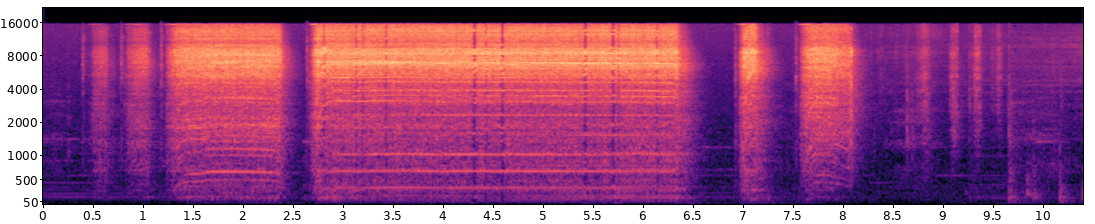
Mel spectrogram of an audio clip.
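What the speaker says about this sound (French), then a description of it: "on va déjà faire un test avec notre mèche ici" Boring a test hole with a power drill and bit while building a spice rack. Two long, loud whirring runs are heard, followed by short bursts and quieter handling noises.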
